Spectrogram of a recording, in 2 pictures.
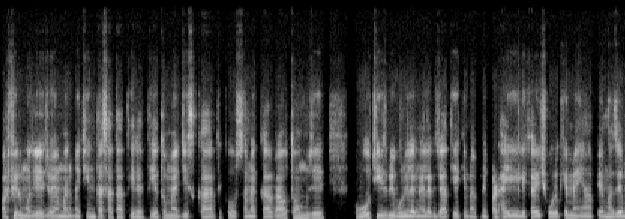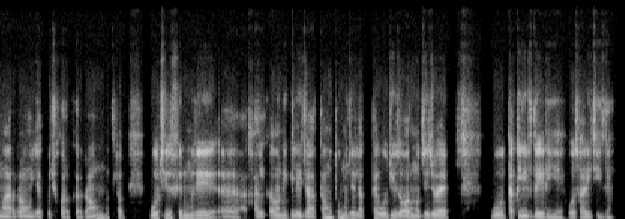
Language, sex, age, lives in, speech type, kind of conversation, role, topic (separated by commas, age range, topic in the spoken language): Hindi, male, 30-34, India, conversation, advice, user, मुझे करियर और निजी जीवन में संतुलन कैसे बनाना चाहिए?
